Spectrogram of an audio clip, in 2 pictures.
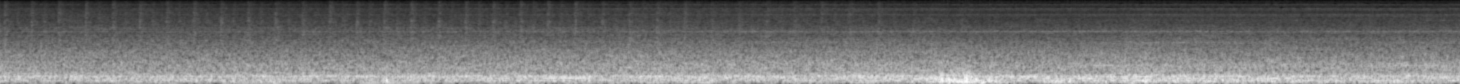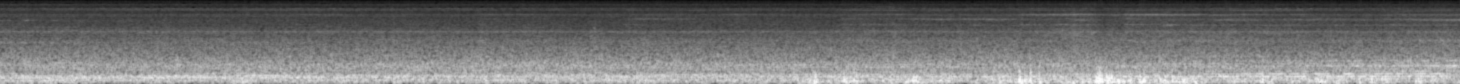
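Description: Passenger train moving slowly through a railway terminus, with a steady rumble and high whining tones. There is a loud knock about nine seconds in, and a run of sharp clicks and knocks from the wheels near the end.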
